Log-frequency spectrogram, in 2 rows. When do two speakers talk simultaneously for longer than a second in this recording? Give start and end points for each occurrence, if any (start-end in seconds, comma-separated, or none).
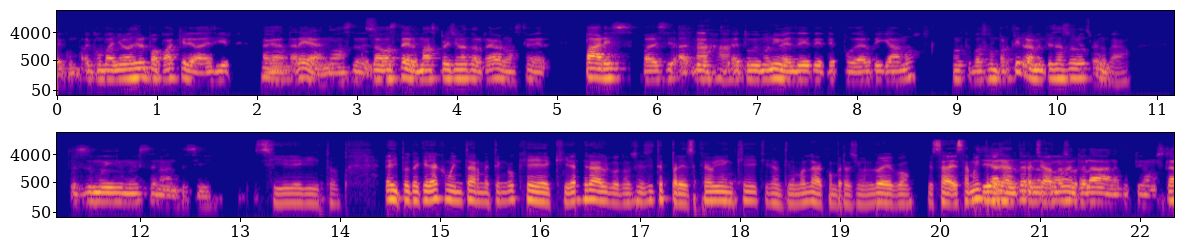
20.3-21.6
